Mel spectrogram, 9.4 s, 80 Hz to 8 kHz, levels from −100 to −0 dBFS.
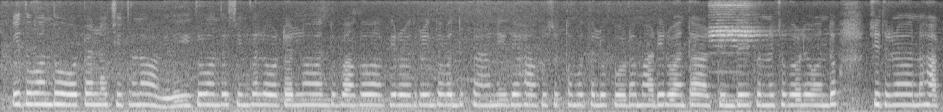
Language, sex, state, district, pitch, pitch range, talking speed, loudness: Kannada, female, Karnataka, Mysore, 275 Hz, 270-275 Hz, 100 wpm, -15 LUFS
